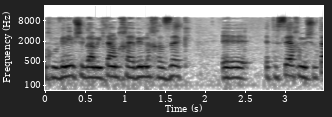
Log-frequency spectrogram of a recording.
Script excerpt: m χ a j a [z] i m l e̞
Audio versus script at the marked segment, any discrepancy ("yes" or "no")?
yes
